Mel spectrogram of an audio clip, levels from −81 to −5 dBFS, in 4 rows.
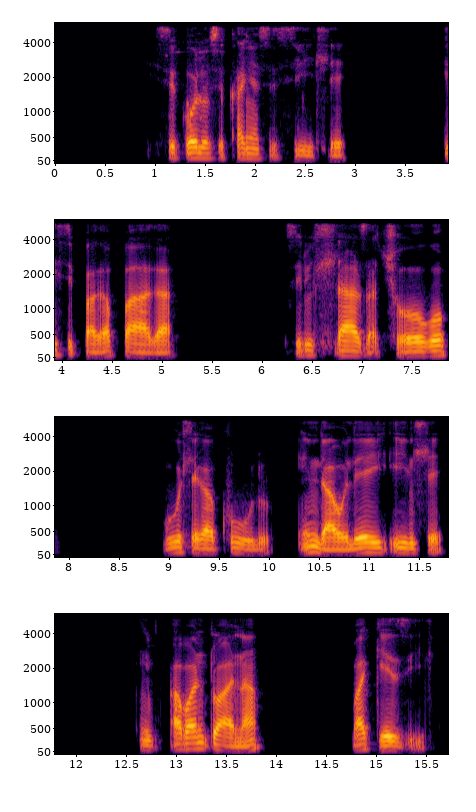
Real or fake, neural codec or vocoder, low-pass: real; none; 5.4 kHz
